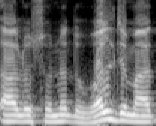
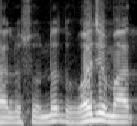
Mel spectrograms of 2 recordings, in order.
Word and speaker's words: اہل سنت والجماعت: و جماعت نہیں لکھنا۔ تلفظ اہل سنت والجماعت ہونا چاہیے، اہل سنت و جماعت نہیں ہونا چاہیے۔ ایک ہے کہ انسان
